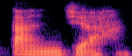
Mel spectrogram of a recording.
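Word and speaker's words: طنجة: Lalu kemudian dalam bahasa Arabnya itu Tanjah. Tapi dalam bahasa Inggrisnya itu dibacanya memang Tangier.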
